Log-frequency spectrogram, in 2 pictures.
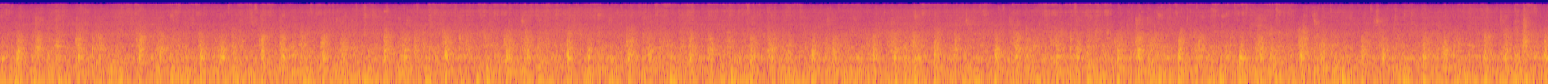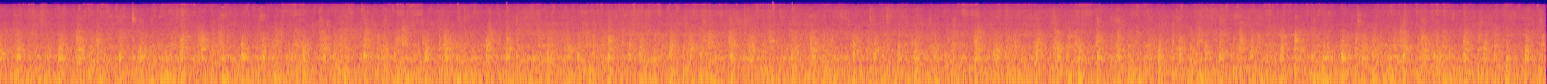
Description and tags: Field-recording of escalator at a Dutch trainstation. Recorded at the bottom (start) of the escalator.
escalator, fieldrecording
